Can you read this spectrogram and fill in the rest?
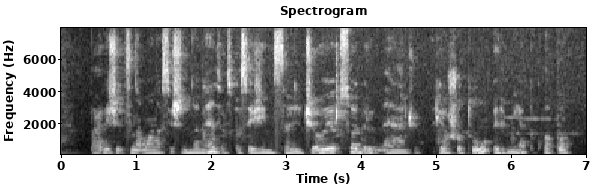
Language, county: Lithuanian, Kaunas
